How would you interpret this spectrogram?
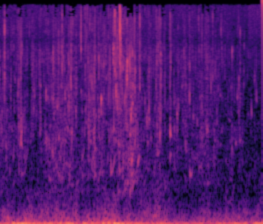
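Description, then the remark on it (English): Wind-blown ripples and small waves lap and slosh steadily against the shore of a little reservoir outside the water treatment plant in Superior, in the foothills, on a cool, windy day: a continuous watery splashing with a low rumbling undertone from the wind. “Ripples and waves are blowing across the little reservoir outside of Superior's water treatment plant.”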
